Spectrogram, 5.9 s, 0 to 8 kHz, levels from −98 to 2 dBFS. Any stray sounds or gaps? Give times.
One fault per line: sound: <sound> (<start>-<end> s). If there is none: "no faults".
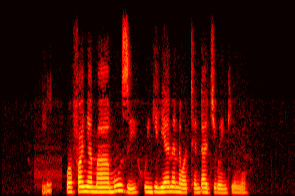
sound: laugh (0.8-1.0 s)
